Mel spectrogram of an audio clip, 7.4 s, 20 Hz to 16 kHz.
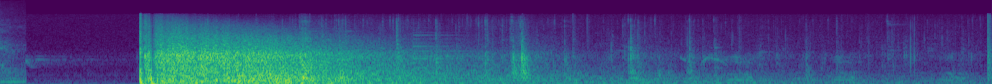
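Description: A .45-70 rifle fires at a budget body armor plate backed by a cinder block, giving one sudden loud blast that decays into a long, rolling outdoor echo, with nothing else sounding before the shot.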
